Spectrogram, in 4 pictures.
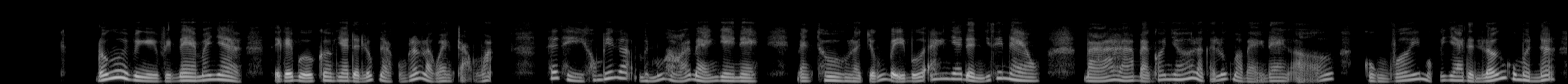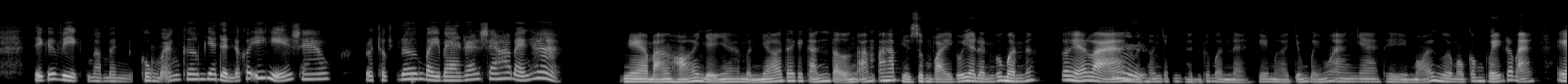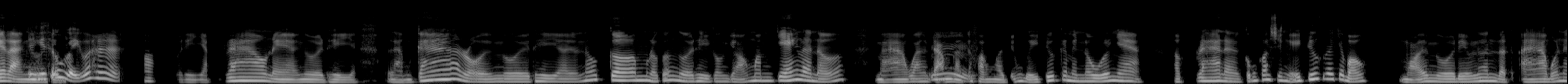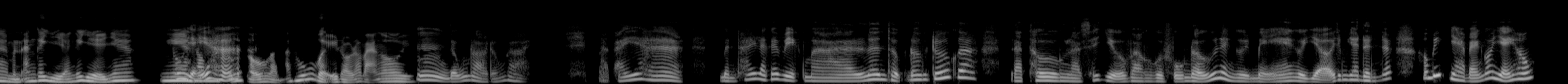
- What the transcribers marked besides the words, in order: tapping; other background noise; unintelligible speech
- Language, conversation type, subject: Vietnamese, podcast, Bạn thường tổ chức bữa cơm gia đình như thế nào?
